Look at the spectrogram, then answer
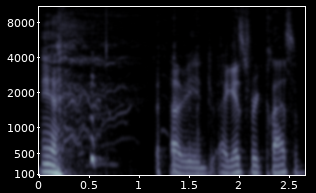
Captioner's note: laughing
